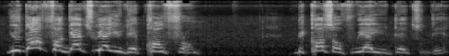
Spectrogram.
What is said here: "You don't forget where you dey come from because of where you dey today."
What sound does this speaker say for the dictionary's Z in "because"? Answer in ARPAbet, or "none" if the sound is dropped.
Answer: S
